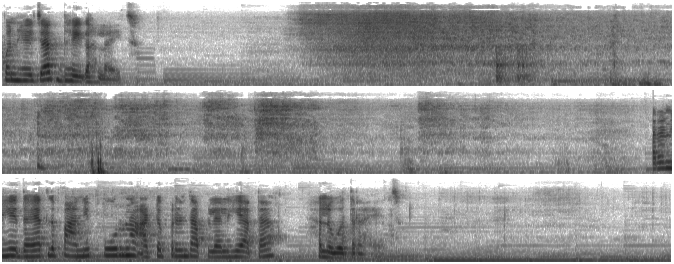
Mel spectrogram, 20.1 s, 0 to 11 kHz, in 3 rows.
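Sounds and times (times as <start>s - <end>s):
curd sizzling in hot pan: 2.8s - 13.3s, 18.6s - 20.0s.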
